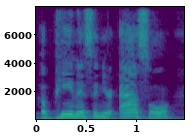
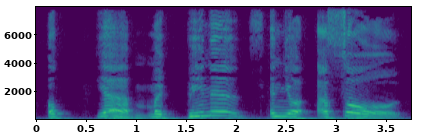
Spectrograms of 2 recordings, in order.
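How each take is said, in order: First: Said in the usual way. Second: Mocking Canadian accent, slow and higher; bad Canadian accent. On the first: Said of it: "it's just the accent". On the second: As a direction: ham up a fake Canadian accent. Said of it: "they do really bad Canadian accents".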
